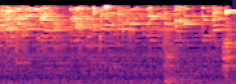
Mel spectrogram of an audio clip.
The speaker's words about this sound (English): I think that calls for a little wind chime music to celebrate.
